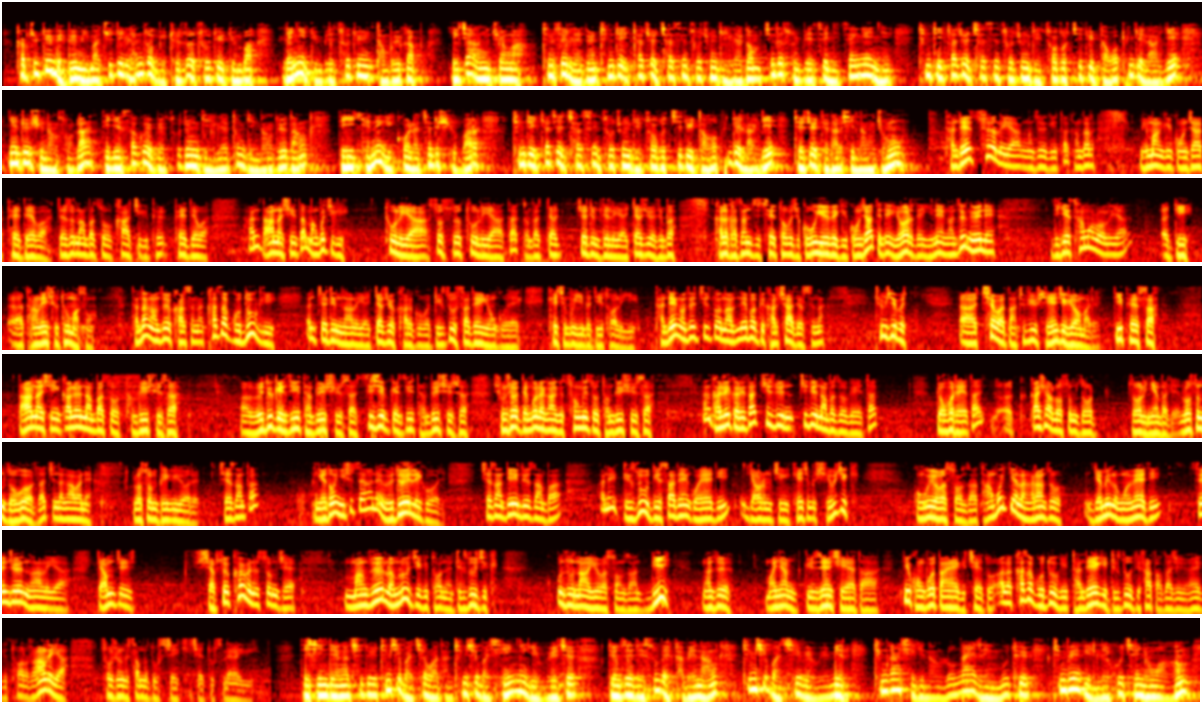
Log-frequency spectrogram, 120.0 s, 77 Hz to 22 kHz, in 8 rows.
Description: སྤྱི་འཐུས་ལྷན་ཚོགས་ཀྱི་གྲོས་ཚོགས་ཚོགས་དུས་བདུན་པའི་སྐབས་ཡིག་ཆ་ཨང་ ༡༥ ཁྲིམས་བཟོ་ལས་དོན་ཁྲིམས་སྒྲིག་བསྐྱར་བཅོས་འཆར་ཟིན་ཚོགས་ཆུང་གི་ལས་བསྡོམས་དེ་སྤྱི་ཟླ་ ༣ ཚེས་ ༢༥ ཉིན་ཁྲིམས་སྒྲིག་བསྐྱར་བཅོས་འཆར་ཟིན་ཚོགས་ཆུང་གི་ཚོགས་གཙོ་སྤྱི་འཐུས་ཟླ་བ་ཕུན་སྐྱིད་ལགས་ཀྱིས་སྙན་སྒྲོན་ཞུས་གནང་།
